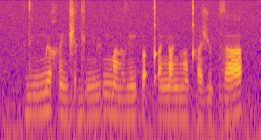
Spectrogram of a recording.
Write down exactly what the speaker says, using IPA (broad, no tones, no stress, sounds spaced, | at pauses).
d ĩ ŋ͡m ɨ χ ĩ d͡ʒ ɐ ɡ e ŋ͡m ʉ ŋ͡m ã ʁ z ĩ ʔ u ʔ qʼ i ŋ a ŋ ð ã qʰ i ʒ ʉ ʔ z a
